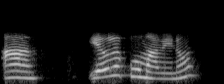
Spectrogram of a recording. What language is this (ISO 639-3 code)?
tam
